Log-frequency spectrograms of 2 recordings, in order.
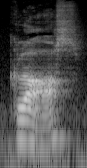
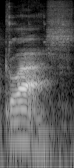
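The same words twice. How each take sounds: First: It is said in his own non-American accent. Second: It is said in an American accent.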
